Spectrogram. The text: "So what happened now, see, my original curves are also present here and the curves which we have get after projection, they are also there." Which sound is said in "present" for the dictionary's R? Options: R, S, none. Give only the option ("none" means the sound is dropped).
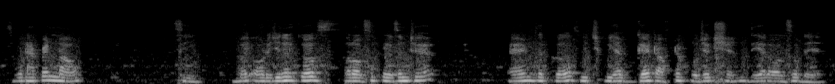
R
